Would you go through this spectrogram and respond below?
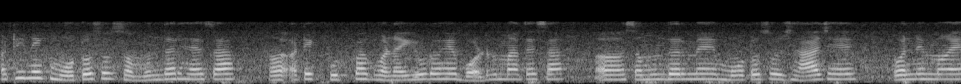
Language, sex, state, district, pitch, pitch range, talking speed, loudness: Rajasthani, female, Rajasthan, Nagaur, 240 Hz, 220-245 Hz, 145 wpm, -17 LUFS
